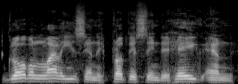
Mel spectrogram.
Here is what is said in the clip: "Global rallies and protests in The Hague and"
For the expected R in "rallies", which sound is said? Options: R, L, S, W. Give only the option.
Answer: L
